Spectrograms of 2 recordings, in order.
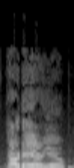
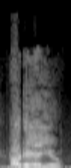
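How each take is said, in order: First: Said in the usual way. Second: Loud hammed-up indignation; mock outrage. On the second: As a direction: throw the question in mock fury.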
